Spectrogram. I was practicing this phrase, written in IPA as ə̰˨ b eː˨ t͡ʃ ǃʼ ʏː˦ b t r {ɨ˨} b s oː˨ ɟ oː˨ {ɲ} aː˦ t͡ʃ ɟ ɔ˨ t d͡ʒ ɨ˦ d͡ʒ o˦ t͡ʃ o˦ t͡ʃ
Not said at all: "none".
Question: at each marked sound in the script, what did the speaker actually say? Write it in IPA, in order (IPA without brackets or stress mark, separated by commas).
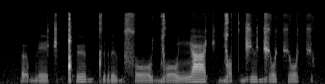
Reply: ɨ˨, ɲ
